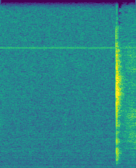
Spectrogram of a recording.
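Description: Quiet room tone, with one short, sharp click near the end.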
